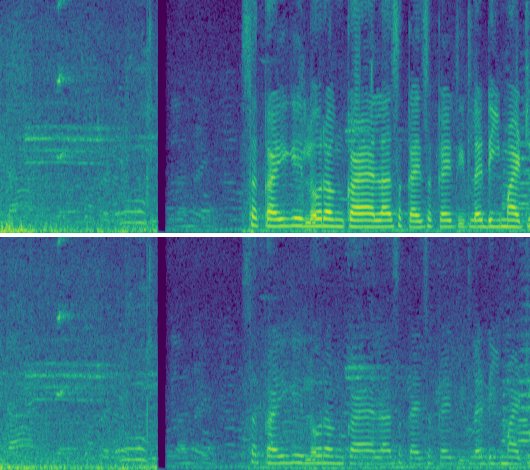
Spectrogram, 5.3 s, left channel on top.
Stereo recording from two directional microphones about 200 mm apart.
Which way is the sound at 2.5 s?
35° left (ahead or behind).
